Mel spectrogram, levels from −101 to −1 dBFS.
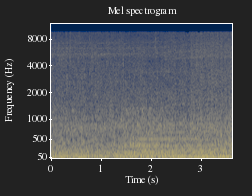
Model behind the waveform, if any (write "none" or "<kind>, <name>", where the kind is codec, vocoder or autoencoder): none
